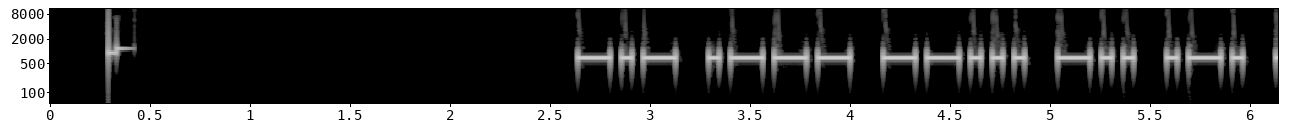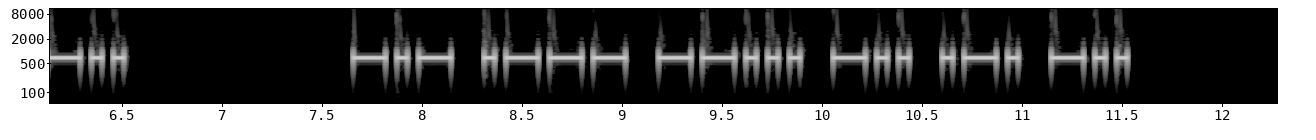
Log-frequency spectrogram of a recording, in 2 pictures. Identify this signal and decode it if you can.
Morse code, heard as a keyed tone, about 22 wpm, 700 Hz. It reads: KJ7DRD KJ7DRD
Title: USA Call Signs - 6 Characters - Repeated 2x - 22wpm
